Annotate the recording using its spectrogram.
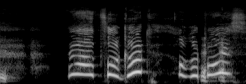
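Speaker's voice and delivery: tiny, shrunken-down, very high squeaky little voice. Podcast co-host greeting the boys as a tiny version of himself: tiny-me voice. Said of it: "That was a tiny little version of me".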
